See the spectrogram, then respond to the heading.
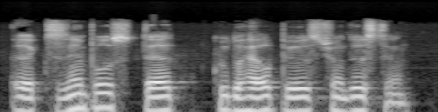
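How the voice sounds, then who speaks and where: With a non-native accent, a man talks very slowly. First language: not English. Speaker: software developer. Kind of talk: tutorial. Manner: halting, many fillers.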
